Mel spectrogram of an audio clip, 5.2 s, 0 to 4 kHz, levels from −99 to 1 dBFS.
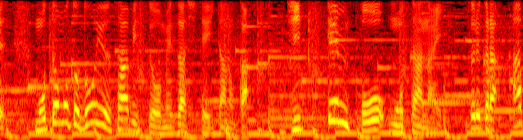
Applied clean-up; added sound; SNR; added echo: none; none; none; none.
